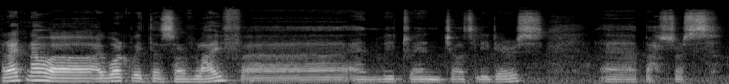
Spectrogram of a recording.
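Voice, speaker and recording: Soft-spoken Nepali-accented man. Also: medium pitch, slow pace, a little hiss or hum. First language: Newari. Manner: soft-spoken, hesitant with fillers. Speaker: guest reader. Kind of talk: conversational interview, then Bible reading.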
